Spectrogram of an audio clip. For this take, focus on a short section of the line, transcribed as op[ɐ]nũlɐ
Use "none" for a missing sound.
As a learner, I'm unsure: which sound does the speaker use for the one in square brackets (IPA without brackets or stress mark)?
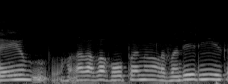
ɐ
